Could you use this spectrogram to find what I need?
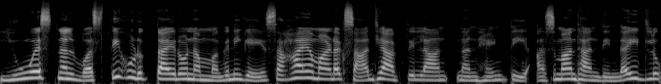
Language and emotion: Kannada, sad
